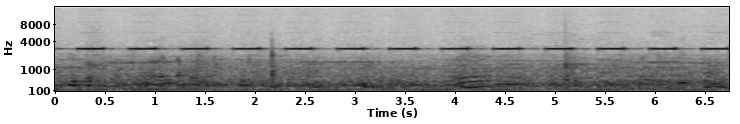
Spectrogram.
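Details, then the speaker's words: Mechanical ventilator alarm signalling no pressure delivered, so the patient is not being ventilated: steady repeating high-pitched beeping over room noise. "Donde se acude, pues, si hay alguna desconexión en algún lado, me va a dar esa alarma."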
